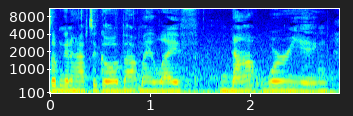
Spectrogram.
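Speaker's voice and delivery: ordinary talk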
